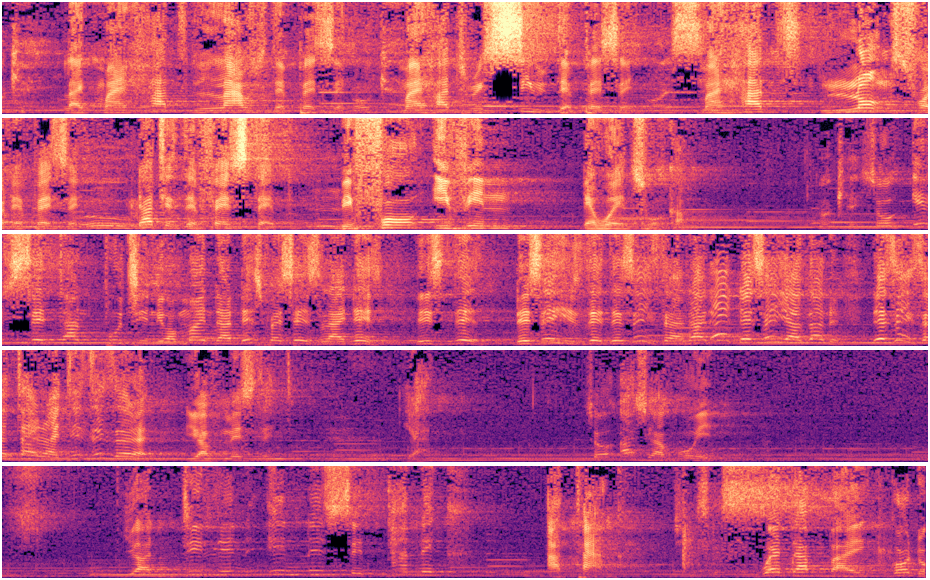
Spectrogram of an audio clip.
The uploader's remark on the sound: Preached at the 2023 More Than You Can Carry Day 3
